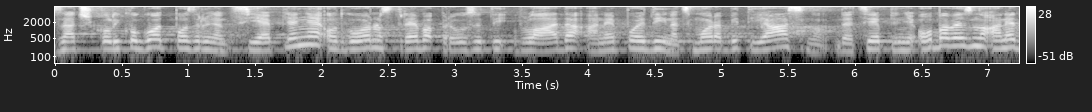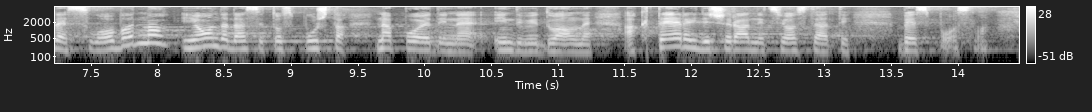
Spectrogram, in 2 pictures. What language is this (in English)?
Croatian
